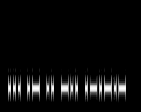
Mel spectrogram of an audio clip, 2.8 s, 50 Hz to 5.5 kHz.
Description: Morse code, heard as a keyed tone, about 25 wpm, 600 Hz. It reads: SAID.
